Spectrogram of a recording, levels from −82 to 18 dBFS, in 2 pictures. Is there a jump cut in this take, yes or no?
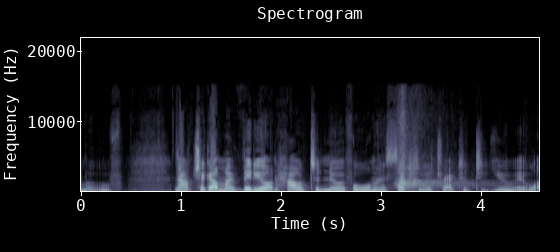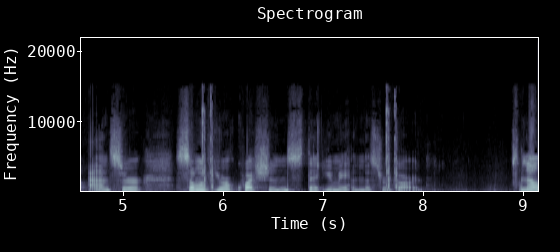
yes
